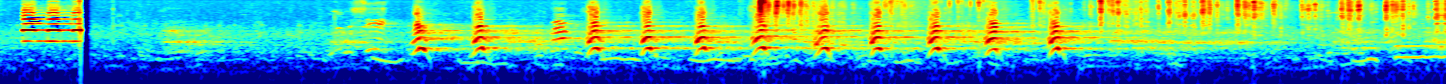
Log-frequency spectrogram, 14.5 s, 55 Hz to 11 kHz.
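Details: Dobermann in Ring 2 attack work: a brief whistle-like tone and quiet voices open, then a fast, insistent run of barks, about four per second, growing dense and noisy with clattering sounds around it.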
